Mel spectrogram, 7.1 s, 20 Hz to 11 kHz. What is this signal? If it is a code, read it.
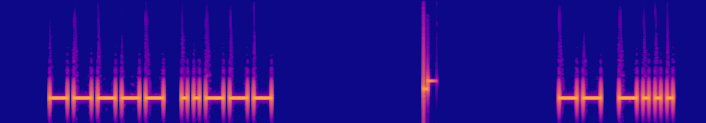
Morse code, heard as a keyed tone, about 20 wpm, 700 Hz. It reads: 0 2 M B
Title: Two Letter-Number Combinations - 20wpm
